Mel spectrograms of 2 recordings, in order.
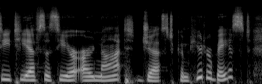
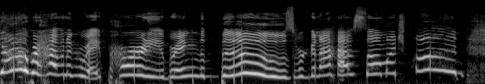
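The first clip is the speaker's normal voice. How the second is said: very high, loud fake British accent; 8 dB louder than usual. Retelling a phone call inviting friends to a party: fake British accent. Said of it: "puts on a fake British accent".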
